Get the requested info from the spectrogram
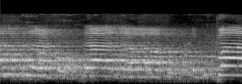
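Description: Young children singing, their high voices holding and bending notes.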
